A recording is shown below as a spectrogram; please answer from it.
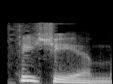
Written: thecium

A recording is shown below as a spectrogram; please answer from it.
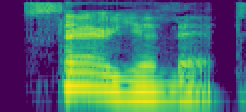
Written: serrulate

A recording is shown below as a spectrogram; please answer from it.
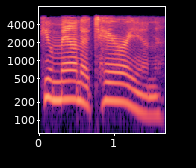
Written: humanitarian

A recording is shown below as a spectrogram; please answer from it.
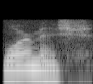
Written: warmish

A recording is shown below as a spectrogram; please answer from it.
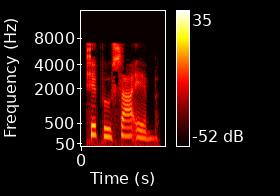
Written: Tipu Sahib

